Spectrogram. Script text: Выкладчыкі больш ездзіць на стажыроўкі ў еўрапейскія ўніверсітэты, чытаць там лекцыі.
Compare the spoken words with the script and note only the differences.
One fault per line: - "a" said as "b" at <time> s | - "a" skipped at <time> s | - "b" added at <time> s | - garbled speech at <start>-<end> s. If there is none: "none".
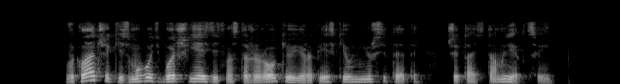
- "змогуць" added at 1.3 s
